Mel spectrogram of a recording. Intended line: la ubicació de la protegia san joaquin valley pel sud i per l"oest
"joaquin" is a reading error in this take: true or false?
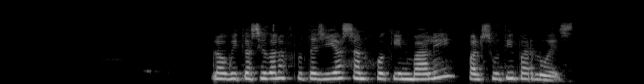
false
